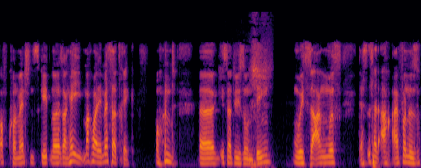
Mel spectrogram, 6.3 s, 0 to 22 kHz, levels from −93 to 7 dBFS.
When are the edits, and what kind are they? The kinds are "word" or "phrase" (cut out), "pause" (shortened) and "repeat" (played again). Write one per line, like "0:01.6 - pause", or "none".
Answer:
0:03.3 - phrase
